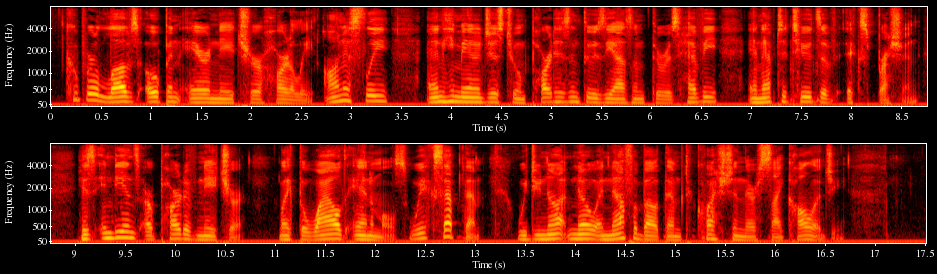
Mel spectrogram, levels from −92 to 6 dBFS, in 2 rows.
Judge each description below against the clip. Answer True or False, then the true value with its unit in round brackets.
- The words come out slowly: False (155 wpm)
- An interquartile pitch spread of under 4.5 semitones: True (3.7 semitones)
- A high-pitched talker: False (130 Hz)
